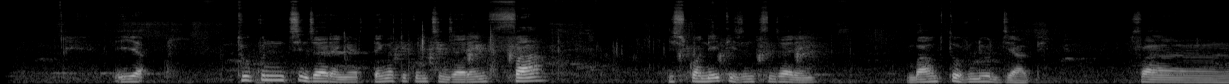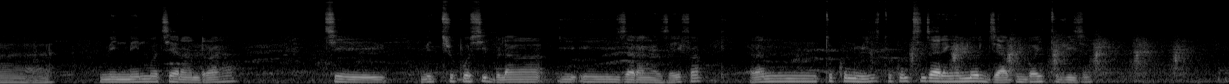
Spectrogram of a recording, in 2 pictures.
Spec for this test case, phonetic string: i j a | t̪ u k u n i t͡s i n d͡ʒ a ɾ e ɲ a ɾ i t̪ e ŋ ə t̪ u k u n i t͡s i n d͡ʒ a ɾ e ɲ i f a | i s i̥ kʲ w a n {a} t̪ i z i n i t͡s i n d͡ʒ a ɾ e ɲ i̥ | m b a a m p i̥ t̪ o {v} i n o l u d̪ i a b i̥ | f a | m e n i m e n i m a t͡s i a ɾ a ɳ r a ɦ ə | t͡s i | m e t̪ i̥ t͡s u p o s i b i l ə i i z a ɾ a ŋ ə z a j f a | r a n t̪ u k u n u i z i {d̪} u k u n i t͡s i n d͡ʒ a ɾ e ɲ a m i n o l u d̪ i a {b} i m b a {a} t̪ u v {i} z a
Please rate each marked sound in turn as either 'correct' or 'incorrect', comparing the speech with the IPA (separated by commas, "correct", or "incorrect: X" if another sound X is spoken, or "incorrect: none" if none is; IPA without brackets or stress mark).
incorrect: e, correct, incorrect: t̪, correct, incorrect: i, correct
